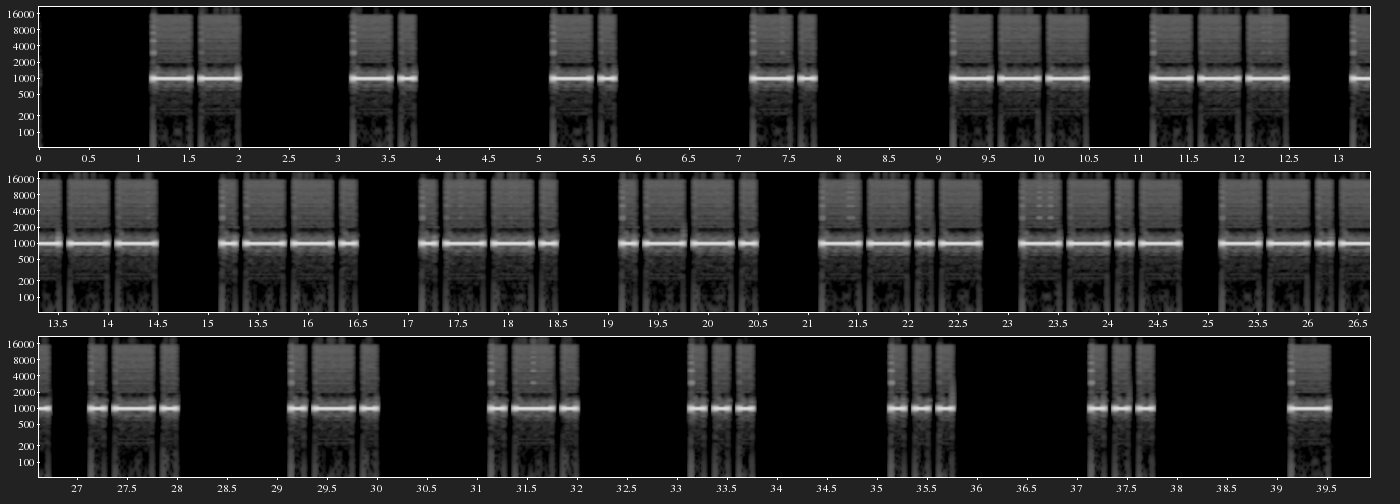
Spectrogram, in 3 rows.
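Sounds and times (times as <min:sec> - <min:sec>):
morse code beeps: 0:01.2 - 0:02.0, 0:03.2 - 0:03.8, 0:05.2 - 0:05.8, 0:07.2 - 0:07.8, 0:09.2 - 0:10.5, 0:11.2 - 0:12.5, 0:13.2 - 0:14.5, 0:15.2 - 0:16.5, 0:17.2 - 0:18.5, 0:19.2 - 0:20.5, 0:21.2 - 0:28.0, 0:29.2 - 0:30.0, 0:31.2 - 0:32.0, 0:33.2 - 0:33.8, 0:35.2 - 0:35.8, 0:37.2 - 0:37.8, 0:39.2 - 0:39.6.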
